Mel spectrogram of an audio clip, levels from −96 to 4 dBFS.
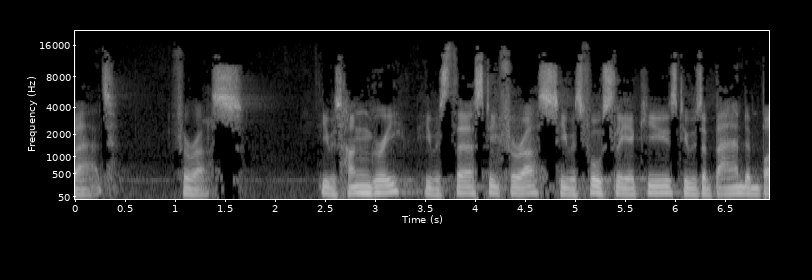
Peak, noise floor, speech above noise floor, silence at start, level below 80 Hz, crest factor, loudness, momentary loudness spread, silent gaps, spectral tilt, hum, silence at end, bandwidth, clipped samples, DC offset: -16 dBFS; -65 dBFS; 33 dB; 0 s; -56 dBFS; 16 dB; -32 LUFS; 10 LU; none; -4 dB/octave; none; 0 s; 16.5 kHz; under 0.1%; under 0.1%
